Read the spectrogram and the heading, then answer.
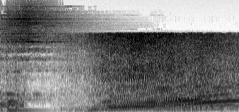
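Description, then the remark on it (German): A car engine turns over and catches, then revs up steadily with a rising pitch as the vehicle pulls away, loud, with no voices. “Den Wagen anlassen, losfahren, ankommen.”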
